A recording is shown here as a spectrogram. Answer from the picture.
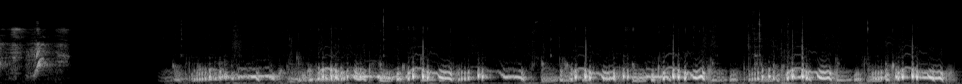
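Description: A flock of domestic pigeons cooing, many birds' low coos overlapping into a continuous murmur that begins about two seconds in. A brief sound comes just before it at the very start.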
